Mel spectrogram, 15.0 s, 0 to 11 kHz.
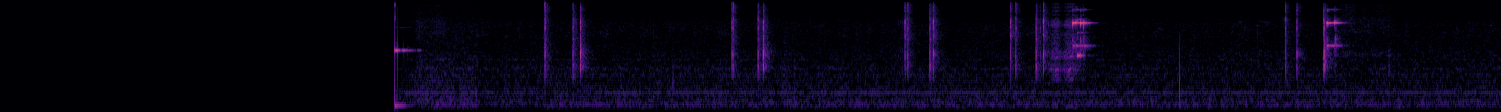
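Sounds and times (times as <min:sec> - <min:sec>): short electronic beep: 0:04.0 - 0:04.2.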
